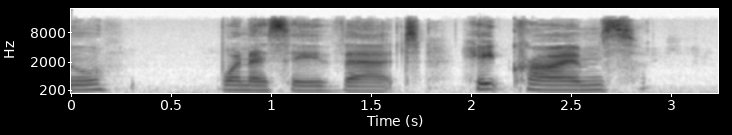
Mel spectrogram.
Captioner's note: speaking French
